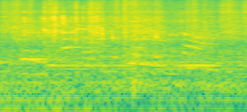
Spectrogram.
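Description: Shopping trolley rolling over a concrete warehouse floor with a steady low rumble, under store background music and distant unintelligible voices.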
